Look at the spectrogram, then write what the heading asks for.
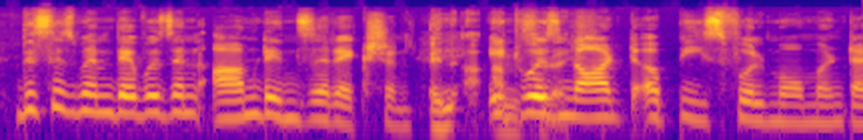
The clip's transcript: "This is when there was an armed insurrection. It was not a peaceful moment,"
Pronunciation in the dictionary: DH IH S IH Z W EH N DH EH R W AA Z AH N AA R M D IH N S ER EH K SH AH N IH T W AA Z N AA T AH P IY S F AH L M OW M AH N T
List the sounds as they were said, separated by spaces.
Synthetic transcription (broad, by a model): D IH S IH Z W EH N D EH R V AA Z AH N AA R M D IH N S ER EH K SH AH N IH T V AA Z N AA T AH P IY S F AH L M OW M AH N T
